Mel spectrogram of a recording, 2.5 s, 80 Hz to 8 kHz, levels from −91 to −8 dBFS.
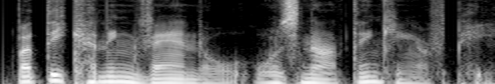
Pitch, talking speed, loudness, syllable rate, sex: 105 Hz, 220 wpm, -18 LUFS, 5.7 syllables/s, male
